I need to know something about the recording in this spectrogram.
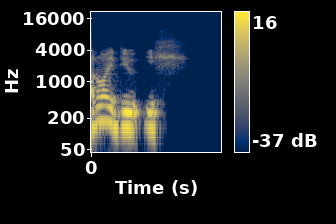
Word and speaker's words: ich: how do I do ich? Am I saying it right, Colton? Ich? Yeah, ish.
